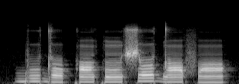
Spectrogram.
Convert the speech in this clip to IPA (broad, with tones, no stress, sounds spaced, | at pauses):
b u˧ d o˨ k ɔ̃˧ k ũ˧ ʃ o˦ d ɔ̃˧ f ɔ̃˧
